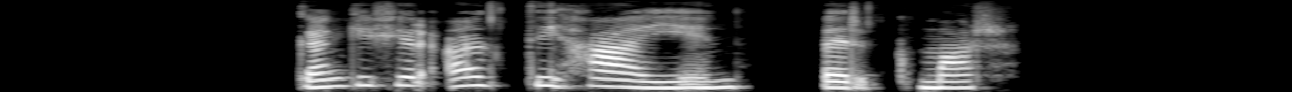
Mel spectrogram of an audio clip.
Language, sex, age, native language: Icelandic, female, 20-29, Polish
